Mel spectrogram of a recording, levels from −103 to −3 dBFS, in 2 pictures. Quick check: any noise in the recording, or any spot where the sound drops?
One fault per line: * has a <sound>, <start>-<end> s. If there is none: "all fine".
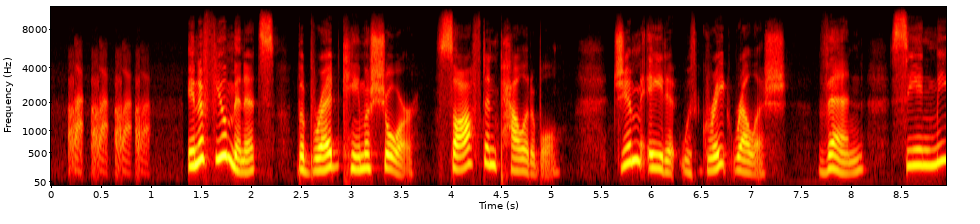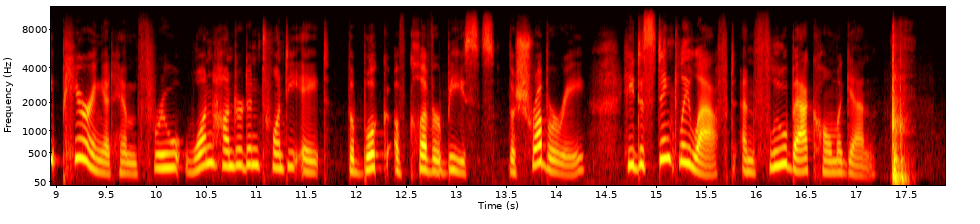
* has a laugh, 0.2-1.0 s
* has a thud, 17.3-17.6 s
